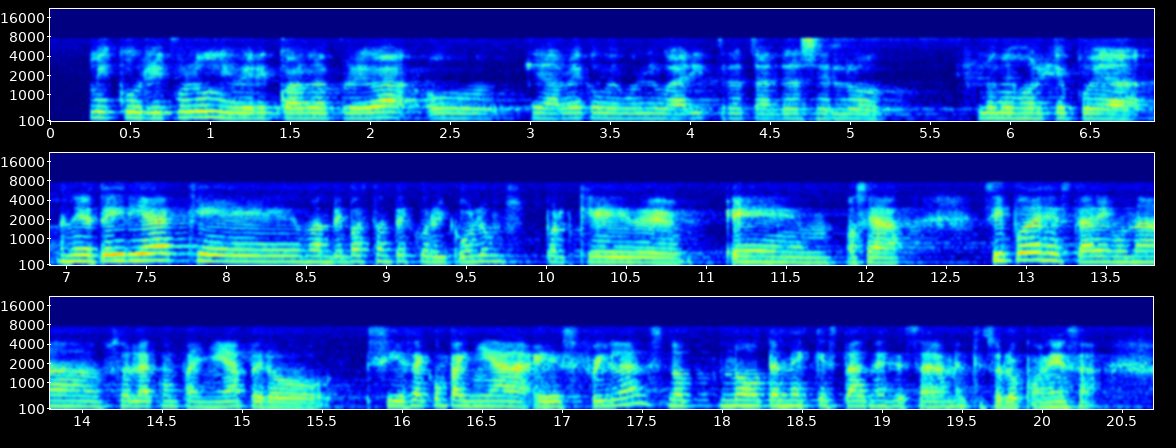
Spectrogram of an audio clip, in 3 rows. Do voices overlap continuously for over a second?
No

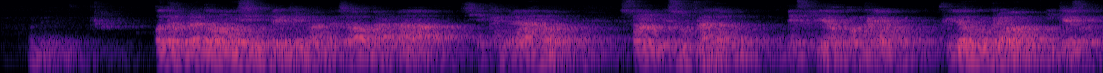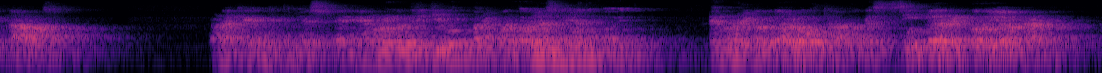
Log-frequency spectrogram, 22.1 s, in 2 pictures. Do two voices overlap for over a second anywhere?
Yes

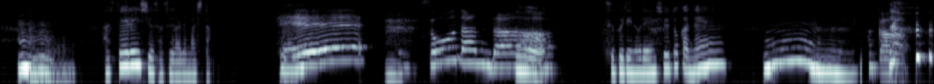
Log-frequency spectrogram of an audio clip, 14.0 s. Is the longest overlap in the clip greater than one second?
No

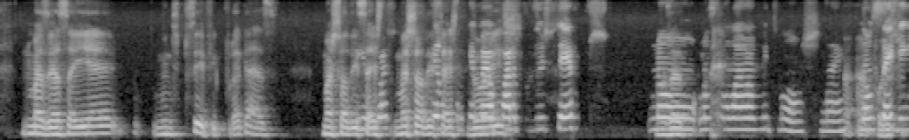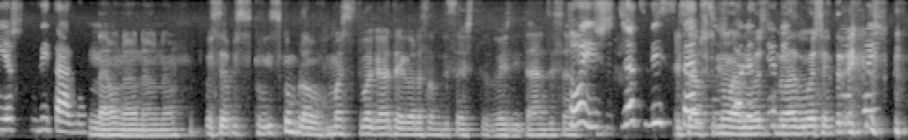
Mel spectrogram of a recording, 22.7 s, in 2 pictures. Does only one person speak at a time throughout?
No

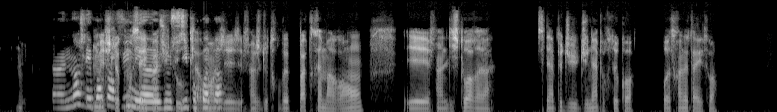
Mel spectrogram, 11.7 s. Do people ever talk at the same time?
Yes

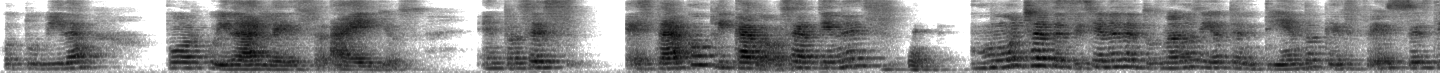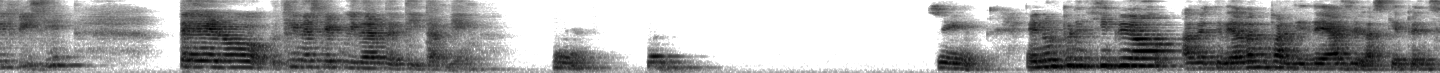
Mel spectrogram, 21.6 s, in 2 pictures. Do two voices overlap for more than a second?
No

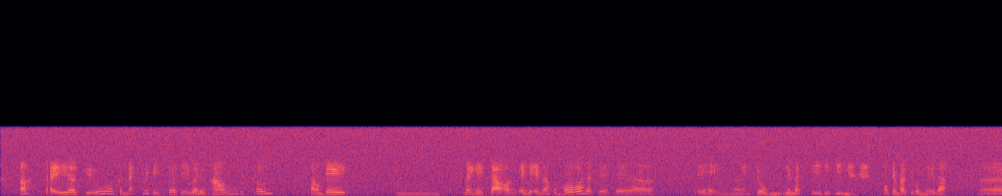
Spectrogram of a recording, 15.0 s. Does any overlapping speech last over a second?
No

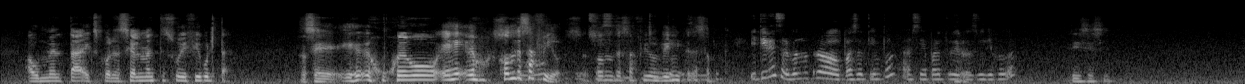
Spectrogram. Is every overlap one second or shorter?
No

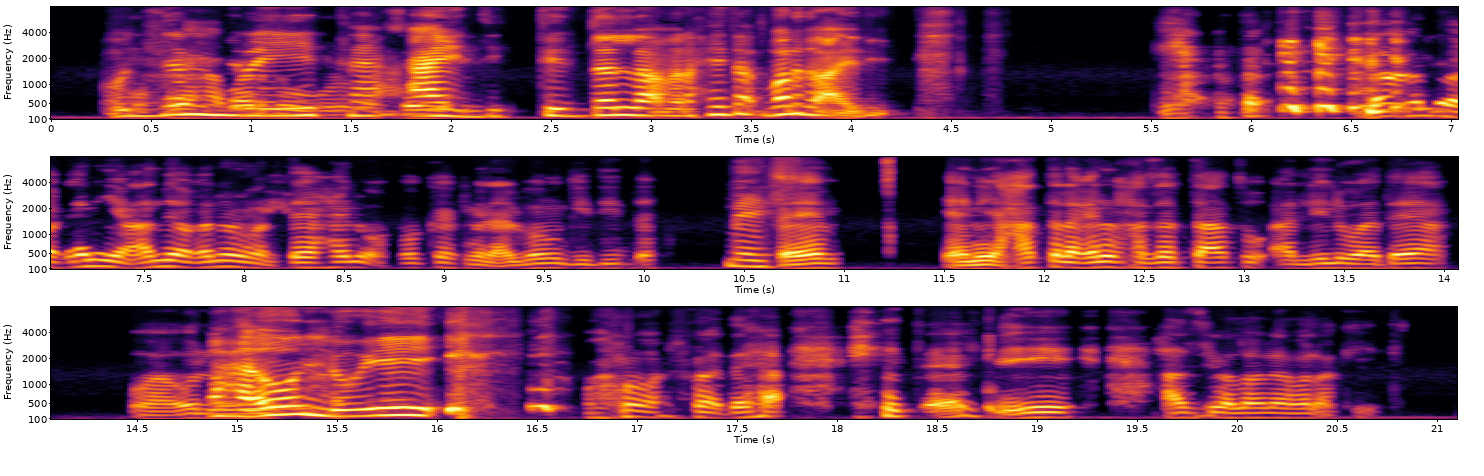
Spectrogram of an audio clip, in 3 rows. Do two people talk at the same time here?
Yes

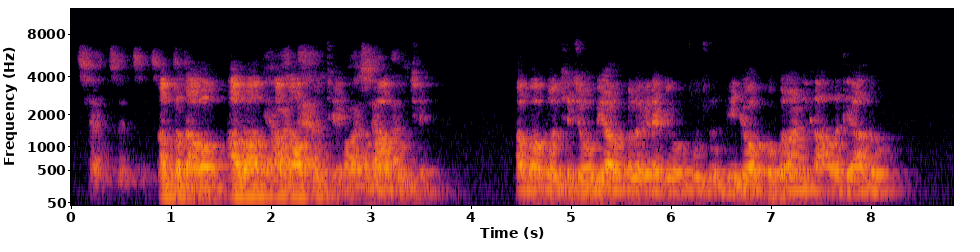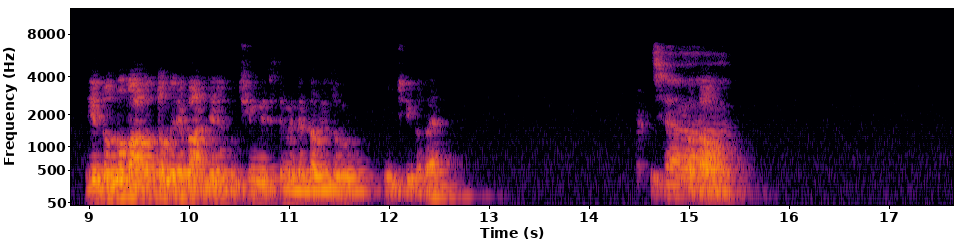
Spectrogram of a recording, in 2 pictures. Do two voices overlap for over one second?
Yes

